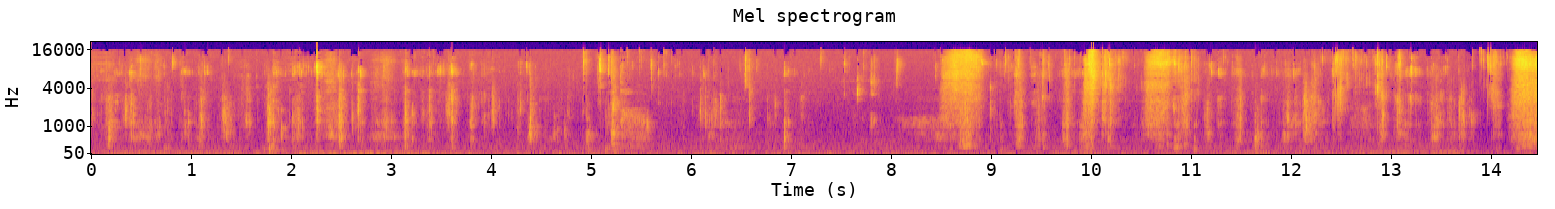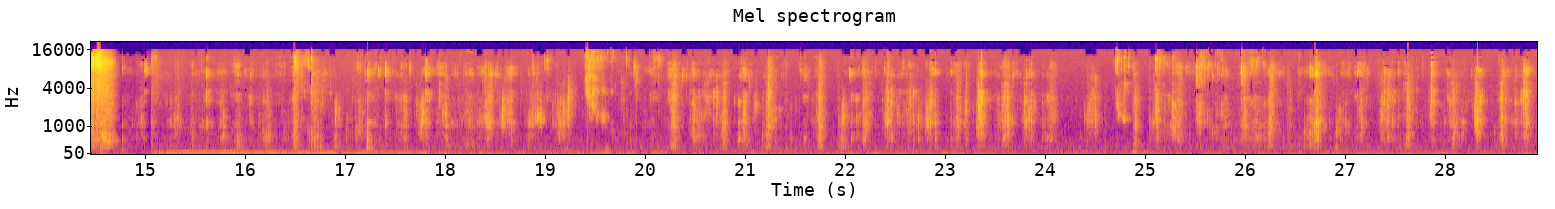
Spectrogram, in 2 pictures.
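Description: Close-miked eating: chewing and biting with a dense run of short wet, crunchy clicks. Louder single mouth sounds come about nine and fourteen and a half seconds in.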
